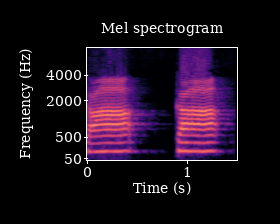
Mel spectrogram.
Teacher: కే అన్న దాంట్లో కా కా పలకాలంటే ఎక్కడ పలకాలి? కంఠం దగ్గర పలకాలి. కా కా అంటే ఇక్కడ పలకాలి.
